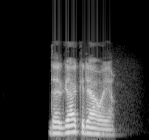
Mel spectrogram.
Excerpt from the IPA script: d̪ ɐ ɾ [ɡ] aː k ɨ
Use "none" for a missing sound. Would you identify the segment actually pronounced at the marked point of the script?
ɡ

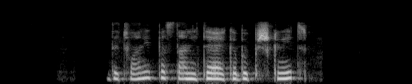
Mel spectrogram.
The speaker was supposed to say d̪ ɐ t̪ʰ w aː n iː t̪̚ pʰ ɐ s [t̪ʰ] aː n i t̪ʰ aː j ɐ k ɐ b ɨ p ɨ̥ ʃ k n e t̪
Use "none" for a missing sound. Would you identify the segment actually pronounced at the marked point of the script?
t̪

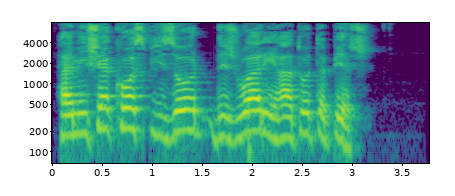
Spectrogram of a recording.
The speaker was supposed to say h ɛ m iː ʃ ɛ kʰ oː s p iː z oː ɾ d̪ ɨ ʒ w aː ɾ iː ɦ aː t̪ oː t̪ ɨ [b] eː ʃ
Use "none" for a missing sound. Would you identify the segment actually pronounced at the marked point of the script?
p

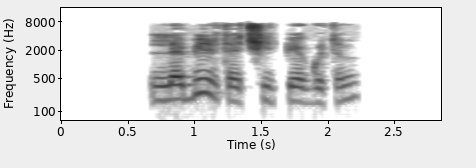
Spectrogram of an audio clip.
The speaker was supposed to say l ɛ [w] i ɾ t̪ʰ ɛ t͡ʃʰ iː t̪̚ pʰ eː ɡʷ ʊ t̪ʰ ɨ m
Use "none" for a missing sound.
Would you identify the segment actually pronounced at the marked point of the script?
b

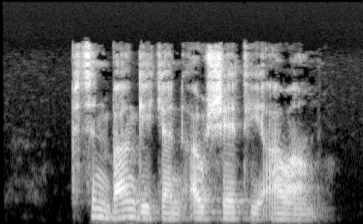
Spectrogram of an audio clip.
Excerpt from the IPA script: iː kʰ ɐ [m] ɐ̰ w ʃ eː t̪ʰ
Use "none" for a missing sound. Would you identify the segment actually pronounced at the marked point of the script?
n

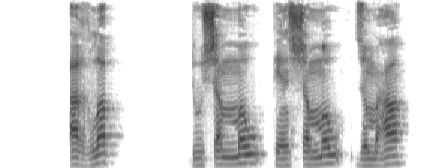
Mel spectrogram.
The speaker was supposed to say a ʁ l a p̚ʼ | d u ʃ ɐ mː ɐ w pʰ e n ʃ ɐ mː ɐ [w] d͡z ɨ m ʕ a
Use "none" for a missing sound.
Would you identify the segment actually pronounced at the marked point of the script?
w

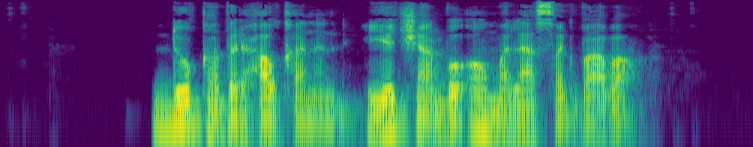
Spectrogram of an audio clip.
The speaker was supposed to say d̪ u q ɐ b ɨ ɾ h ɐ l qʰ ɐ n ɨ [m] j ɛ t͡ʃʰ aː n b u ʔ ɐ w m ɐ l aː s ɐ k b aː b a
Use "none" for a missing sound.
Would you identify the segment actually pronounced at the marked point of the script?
n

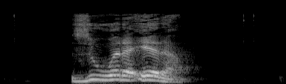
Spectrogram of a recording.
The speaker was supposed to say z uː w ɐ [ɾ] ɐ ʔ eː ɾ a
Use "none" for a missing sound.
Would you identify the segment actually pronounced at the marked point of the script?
ɾ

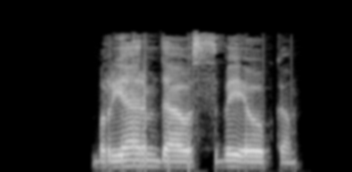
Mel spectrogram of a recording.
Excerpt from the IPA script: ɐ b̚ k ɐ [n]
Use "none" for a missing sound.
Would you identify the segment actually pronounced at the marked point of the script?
m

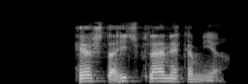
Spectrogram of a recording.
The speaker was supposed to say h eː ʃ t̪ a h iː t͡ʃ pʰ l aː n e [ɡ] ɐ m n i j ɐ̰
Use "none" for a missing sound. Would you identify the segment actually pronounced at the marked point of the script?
k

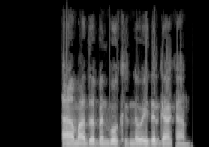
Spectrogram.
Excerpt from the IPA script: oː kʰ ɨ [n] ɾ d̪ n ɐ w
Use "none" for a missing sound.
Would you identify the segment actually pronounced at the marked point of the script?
none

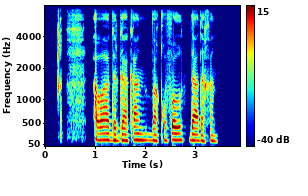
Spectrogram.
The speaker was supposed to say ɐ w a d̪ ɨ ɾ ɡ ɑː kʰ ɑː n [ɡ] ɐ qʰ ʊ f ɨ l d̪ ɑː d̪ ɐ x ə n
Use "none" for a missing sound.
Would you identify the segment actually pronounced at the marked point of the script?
b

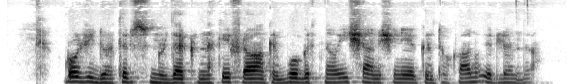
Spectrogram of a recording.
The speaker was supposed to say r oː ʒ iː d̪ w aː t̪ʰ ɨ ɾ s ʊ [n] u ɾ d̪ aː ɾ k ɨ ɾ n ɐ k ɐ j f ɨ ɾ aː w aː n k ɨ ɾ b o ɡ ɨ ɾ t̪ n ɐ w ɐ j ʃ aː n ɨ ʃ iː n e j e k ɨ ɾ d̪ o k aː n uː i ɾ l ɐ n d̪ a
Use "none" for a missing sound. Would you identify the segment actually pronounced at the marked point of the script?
n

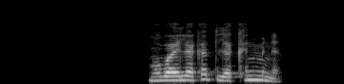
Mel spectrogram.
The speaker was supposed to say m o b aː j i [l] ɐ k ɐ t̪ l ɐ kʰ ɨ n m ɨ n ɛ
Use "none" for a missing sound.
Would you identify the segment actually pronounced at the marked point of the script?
l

